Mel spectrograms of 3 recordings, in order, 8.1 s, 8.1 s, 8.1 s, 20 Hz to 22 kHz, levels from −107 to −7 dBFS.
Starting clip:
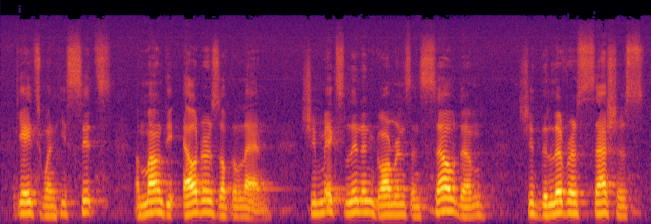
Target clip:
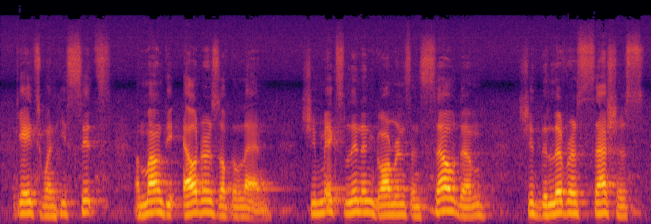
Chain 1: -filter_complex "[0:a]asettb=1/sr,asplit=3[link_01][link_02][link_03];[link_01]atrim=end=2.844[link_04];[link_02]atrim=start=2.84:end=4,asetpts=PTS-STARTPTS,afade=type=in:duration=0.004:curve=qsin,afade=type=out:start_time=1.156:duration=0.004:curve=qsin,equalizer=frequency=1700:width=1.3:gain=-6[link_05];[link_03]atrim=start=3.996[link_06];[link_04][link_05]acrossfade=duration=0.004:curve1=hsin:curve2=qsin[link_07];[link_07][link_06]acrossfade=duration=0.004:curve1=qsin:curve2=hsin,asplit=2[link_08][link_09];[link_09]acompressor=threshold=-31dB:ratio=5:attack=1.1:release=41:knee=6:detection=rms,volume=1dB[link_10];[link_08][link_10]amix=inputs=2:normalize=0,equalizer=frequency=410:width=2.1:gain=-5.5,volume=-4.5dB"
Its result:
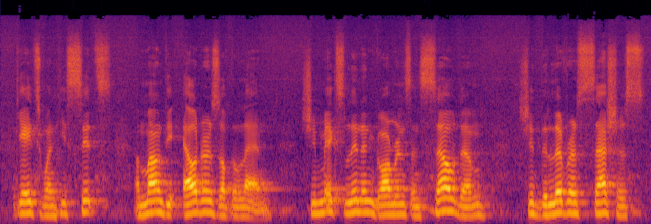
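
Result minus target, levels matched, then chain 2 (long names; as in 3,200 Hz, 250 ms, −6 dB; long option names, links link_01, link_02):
4,000 Hz band +4.0 dB
-filter_complex "[0:a]asettb=1/sr,asplit=3[link_01][link_02][link_03];[link_01]atrim=end=2.844[link_04];[link_02]atrim=start=2.84:end=4,asetpts=PTS-STARTPTS,afade=type=in:duration=0.004:curve=qsin,afade=type=out:start_time=1.156:duration=0.004:curve=qsin,equalizer=frequency=1700:width=1.3:gain=-6[link_05];[link_03]atrim=start=3.996[link_06];[link_04][link_05]acrossfade=duration=0.004:curve1=hsin:curve2=qsin[link_07];[link_07][link_06]acrossfade=duration=0.004:curve1=qsin:curve2=hsin,asplit=2[link_08][link_09];[link_09]acompressor=threshold=-31dB:ratio=5:attack=1.1:release=41:knee=6:detection=rms,lowpass=frequency=5600:width=0.5412,lowpass=frequency=5600:width=1.3066,volume=1dB[link_10];[link_08][link_10]amix=inputs=2:normalize=0,equalizer=frequency=410:width=2.1:gain=-5.5,volume=-4.5dB"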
